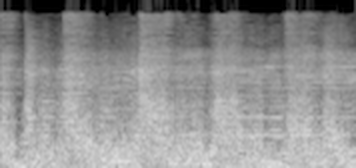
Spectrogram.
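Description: Live band music played loud, with a drum kit keeping a steady beat of about two hits a second.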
